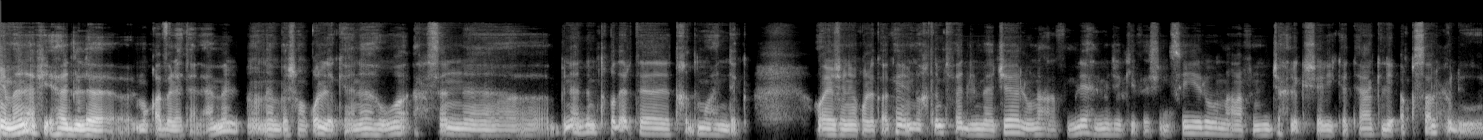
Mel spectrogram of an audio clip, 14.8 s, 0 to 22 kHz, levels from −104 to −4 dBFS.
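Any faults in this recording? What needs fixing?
The speech opens with microphone overload from 0.0 to 0.28 s and again from 0.63 to 0.91 s. Peaks run about 6 dB over the converter's limit at first, then about 2 dB, so their tops get flattened into a harsh crackle. The likely cause is input gain set too high. Drop the mic's input level before the call so peaks stay below the converter's limit.

The microphone volume also steps down at 0.02 s by about 2 dB and at 1.02 s by about 7 dB. Each time the level drops abruptly, likely the call software reacting to clipping. Setting a sensible input level up front means the software has no reason to yank it mid-call.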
